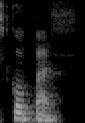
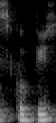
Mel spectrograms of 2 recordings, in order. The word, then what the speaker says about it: Scopus: There is Scopus, or if you can call it Scopus or Scopus, it depends on your pronunciation, is SCOPUS.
